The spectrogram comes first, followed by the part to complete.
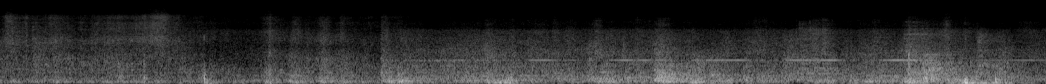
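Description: Rustling of a nylon rain jacket and handling noise rubbing on a body-worn camera's microphone, with soft thumps of walking and rummaging that grow busier from about four seconds in. A faint broken beeping tone runs behind it from about halfway.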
